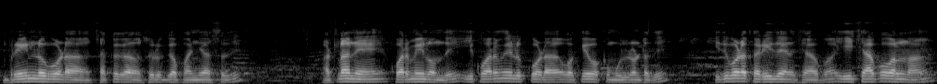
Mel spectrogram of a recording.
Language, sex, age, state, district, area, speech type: Telugu, male, 60+, Andhra Pradesh, Guntur, urban, spontaneous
